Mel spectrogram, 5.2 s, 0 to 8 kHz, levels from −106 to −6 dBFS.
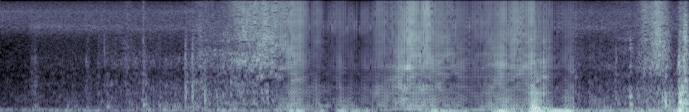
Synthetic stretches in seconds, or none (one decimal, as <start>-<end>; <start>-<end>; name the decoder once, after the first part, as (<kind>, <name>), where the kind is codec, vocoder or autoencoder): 2.1-4.3 (vocoder, BigVGAN v2)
